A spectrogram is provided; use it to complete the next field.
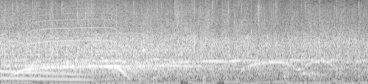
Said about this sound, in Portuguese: Uma salva de palmas.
